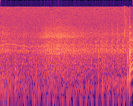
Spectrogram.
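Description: Rally car's engine idling steadily, heard from inside the car.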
